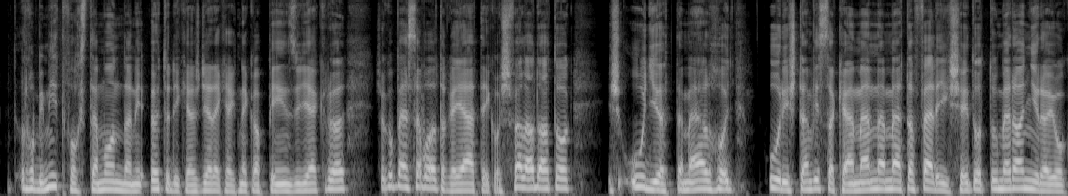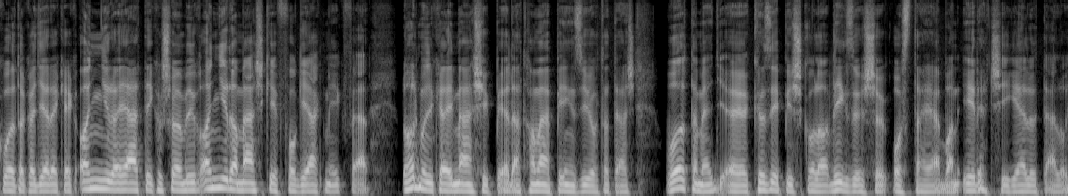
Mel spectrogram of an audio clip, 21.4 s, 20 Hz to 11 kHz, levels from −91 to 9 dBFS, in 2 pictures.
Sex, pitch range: male, 115-145 Hz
